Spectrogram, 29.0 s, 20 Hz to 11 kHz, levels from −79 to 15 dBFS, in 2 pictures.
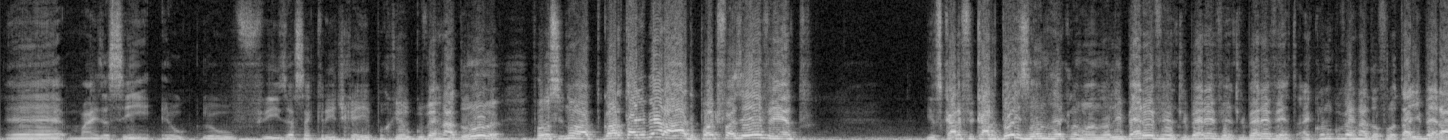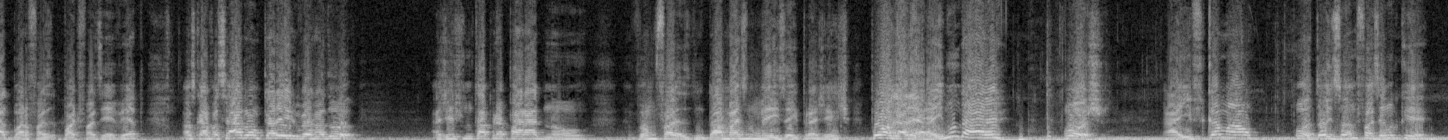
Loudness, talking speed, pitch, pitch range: -8 LUFS, 185 wpm, 135 Hz, 105-165 Hz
